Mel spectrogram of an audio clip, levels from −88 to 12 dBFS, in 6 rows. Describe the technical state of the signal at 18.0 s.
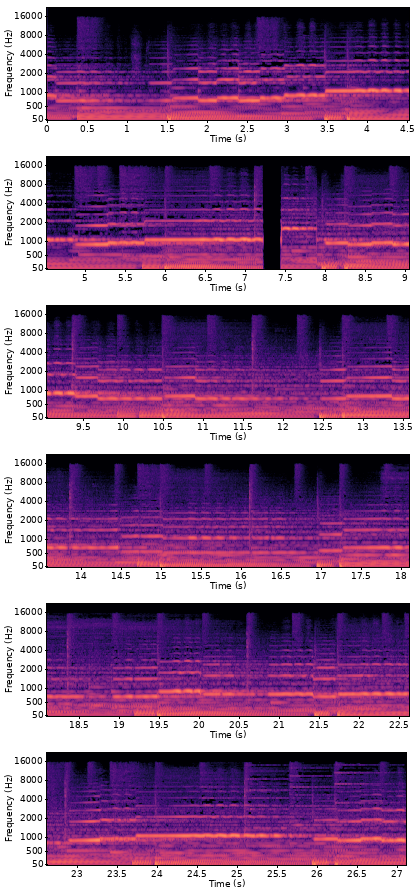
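The signal at 18.0 s is intact, with no dropout, distortion, clipping or other technical fault audible at that point.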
